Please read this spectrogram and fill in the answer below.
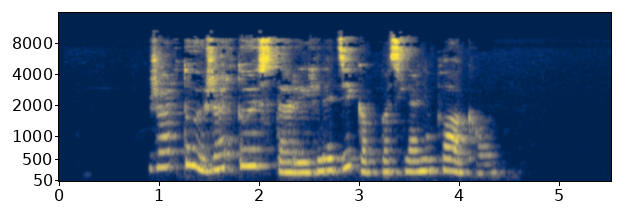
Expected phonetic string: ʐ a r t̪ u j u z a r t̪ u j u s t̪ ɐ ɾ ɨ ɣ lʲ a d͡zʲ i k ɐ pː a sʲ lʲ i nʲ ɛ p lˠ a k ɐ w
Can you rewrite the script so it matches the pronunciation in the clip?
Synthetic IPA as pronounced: ʐ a r t̪ u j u ʐ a r t̪ u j u s t̪ a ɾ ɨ ɣ lʲ a d͡zʲ i k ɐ pː a sʲ lʲ a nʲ ɛ p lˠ a k ɐ w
